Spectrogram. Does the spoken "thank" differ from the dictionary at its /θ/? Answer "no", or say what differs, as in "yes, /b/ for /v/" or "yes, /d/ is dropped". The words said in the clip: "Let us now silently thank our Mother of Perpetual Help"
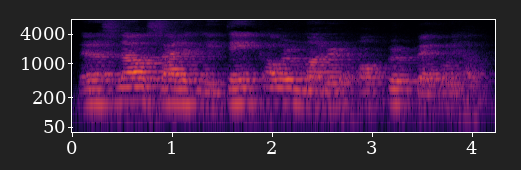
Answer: yes, /t/ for /θ/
